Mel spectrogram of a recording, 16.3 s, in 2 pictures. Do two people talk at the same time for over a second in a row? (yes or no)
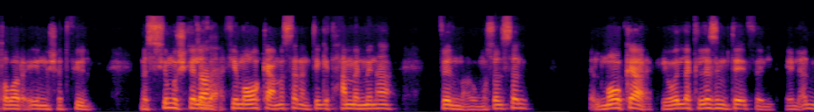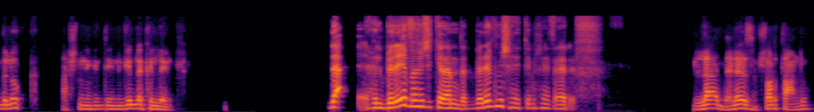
no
